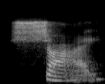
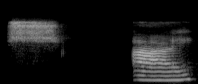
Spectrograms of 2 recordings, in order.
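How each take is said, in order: First: Said in the usual way. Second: "Sh-" as a voiceless hush, pause, then a long "I"; tapped-out sounds. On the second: Shown as a demonstration. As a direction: sound out "Sh-" and "I" separately. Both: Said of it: "I'm gonna tap it out".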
